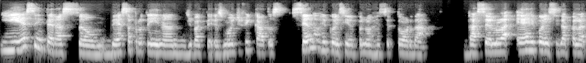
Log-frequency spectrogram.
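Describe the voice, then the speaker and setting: A woman with an unremarkable speaking voice, fairly high in pitch, talks at a moderate pace with ordinary pitch variation. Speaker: university lecturer. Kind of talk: lecture. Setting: video call.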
